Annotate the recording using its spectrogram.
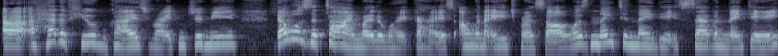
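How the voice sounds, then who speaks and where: Moderately paced speech from a woman with a Russian accent, medium in pitch, with ordinary pitch variation. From Moldova. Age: 40s. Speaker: beauty vlogger. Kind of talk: casual get-ready-with-me chat. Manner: talkative.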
